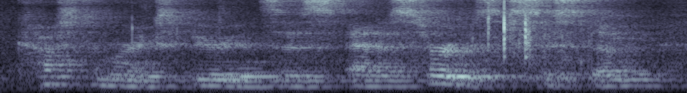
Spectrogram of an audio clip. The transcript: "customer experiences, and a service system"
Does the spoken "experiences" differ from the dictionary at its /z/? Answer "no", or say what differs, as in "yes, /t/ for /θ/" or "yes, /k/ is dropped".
no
